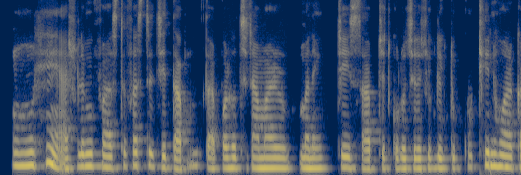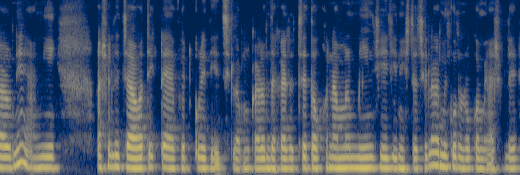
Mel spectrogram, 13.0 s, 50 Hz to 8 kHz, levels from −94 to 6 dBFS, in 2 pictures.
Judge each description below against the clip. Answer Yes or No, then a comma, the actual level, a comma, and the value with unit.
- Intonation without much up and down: Yes, narrow, 1.6 semitones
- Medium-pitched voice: Yes, medium, 175 Hz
